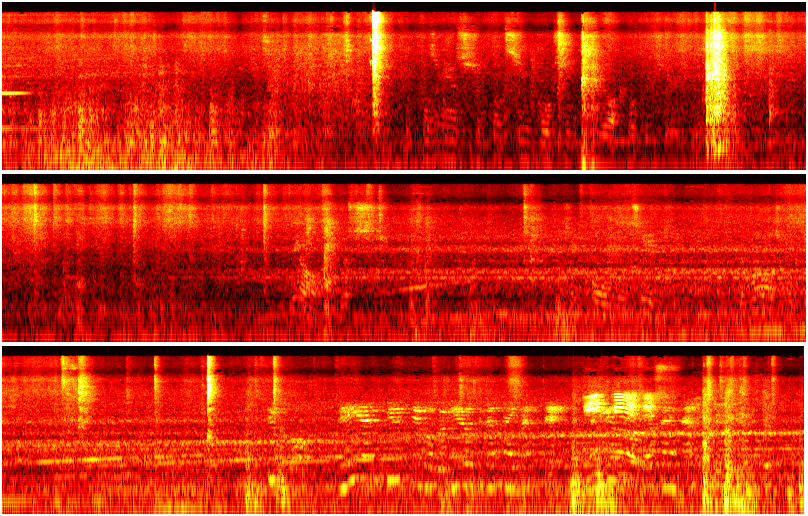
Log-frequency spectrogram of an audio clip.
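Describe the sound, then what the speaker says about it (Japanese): A JR Kyushu train bound for Kagoshima-Chuo via Ijuin pulls out of a station in northern Kyushu, with a low rumble and rising motor whine building steadily, plus clacks and rattles. Station noise and faint voices sit underneath. "まもなく発車いたします"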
